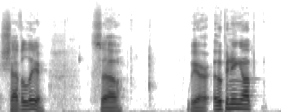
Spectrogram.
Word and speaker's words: Chevalier: to have it so this is the savivi schaevelier yeah i said it right chevalier so we are opening up this for the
